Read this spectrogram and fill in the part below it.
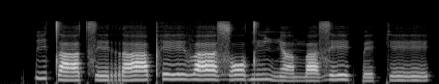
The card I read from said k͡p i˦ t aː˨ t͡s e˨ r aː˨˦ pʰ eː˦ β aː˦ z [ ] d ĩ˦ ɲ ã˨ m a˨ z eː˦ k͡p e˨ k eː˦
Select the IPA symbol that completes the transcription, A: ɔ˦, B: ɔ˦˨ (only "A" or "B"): A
